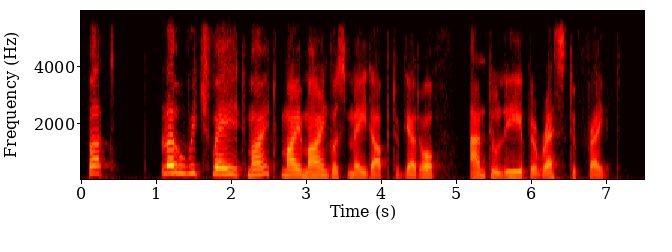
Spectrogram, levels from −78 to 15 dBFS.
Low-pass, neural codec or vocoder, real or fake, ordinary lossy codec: 5.4 kHz; codec, 16 kHz, 2 kbps, FunCodec, trained on LibriTTS, 25 frames a second; fake; Opus, 16 kbps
